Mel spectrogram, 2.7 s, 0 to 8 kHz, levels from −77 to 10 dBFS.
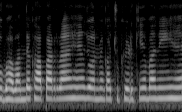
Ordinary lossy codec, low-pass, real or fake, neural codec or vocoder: none; none; real; none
